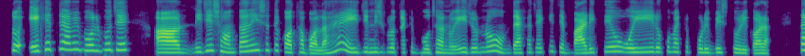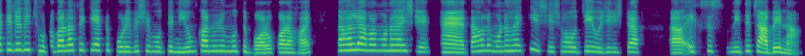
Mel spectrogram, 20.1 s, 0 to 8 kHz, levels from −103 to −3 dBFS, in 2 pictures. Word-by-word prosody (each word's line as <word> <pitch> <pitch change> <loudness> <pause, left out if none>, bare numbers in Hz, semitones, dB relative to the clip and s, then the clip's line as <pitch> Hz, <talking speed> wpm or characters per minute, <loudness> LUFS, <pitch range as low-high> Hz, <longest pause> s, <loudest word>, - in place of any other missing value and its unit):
তো - - -2 0.3
এক্ষেত্রে 365 +7 -1
আমি 365 +1 -3
বলব 305 0 -2 0.2
যে, 330 - +3 0.5
আ - - +10 0.4
নিজের 290 +7 -3
সন্তানের 255 +7 -1
সাথে 315 -1 -8
কথা 215 0 +1
বলা। 160 -2 0
হ্যাঁ? 345 +5 -3
এই 215 - 0
জিনিসগুলো 225 0 -5
তাকে 215 +1 -6
বোঝানো। 195 -1 -4
এই 225 - -2
জন্যও 240 +5 -3 0.2
দেখা 190 +2 0
যায় 220 -1 -8
কি 270 - -13
যে, 225 - -2 0.2
বাড়িতেও 205 +8 +1 0.2
ওইরকম 230 +2 -2
একটা 245 +2 -18
পরিবেশ 205 0 -4
তৈরি 180 -4 -3
করা। 165 -1 +1 0.4
তাকে 330 +1 +4
যদি 345 0 +3
ছোটবেলা 280 +2 +3
থেকে 325 0 -3
একটা 315 +1 -8
পরিবেশের 260 +2 -2
মধ্যে 255 +1 -4
নিয়ম-কানুনের 275 +3 +1
মধ্যে 265 -1 -3
বড়ো 190 +1 +3
করা 215 -1 +4
হয়, 175 +3 +1 0.4
তাহলে 320 +3 +5
আমার 310 0 +2
মনে 305 0 +1
হয় 300 -1 +2
সে 255 -2 -2 0.3
হ্যাঁ, 220 -2 +8
তাহলে 285 +3 +1
মনে 275 +2 -1
হয় 295 0 -1
কি 375 - -4
সে 255 - -6
সহজেই 250 +1 -1
ওই 230 - -2
জিনিসটা, 225 +1 0 0.5
a - - +7 0.2
access 260 +3 -8 0.2
নিতে 245 +3 -1
চাবে 230 -1 +8
না 150 - 0
250 Hz, 175 wpm, -25 LUFS, 215-285 Hz, 0.5 s, আ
